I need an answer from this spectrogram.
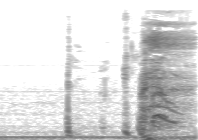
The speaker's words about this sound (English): Oh, smoking that shit. Let it out. Let it out. I see you trying to hold that shit in. Just fucking cough it out.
